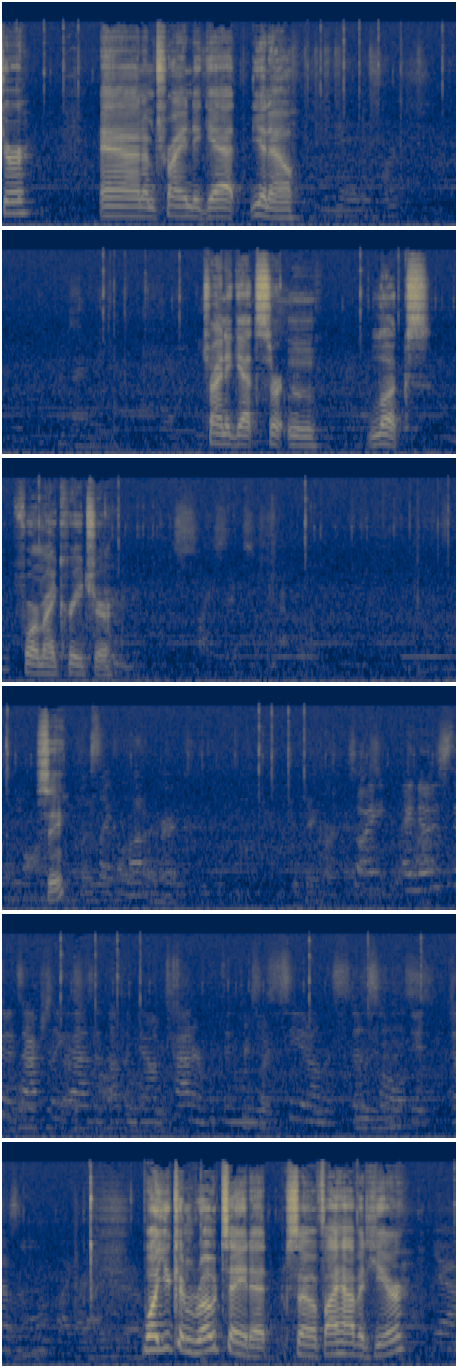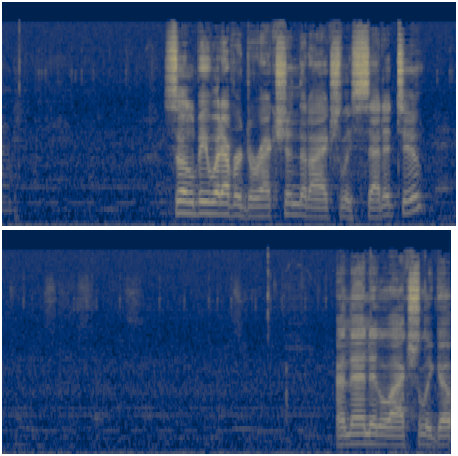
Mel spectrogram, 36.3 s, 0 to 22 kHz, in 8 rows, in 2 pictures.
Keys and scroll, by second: 1.4 s, 5.7 ctrl+z, 13.1 q, 24.7 s, 25.7 q, 26.2 s.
